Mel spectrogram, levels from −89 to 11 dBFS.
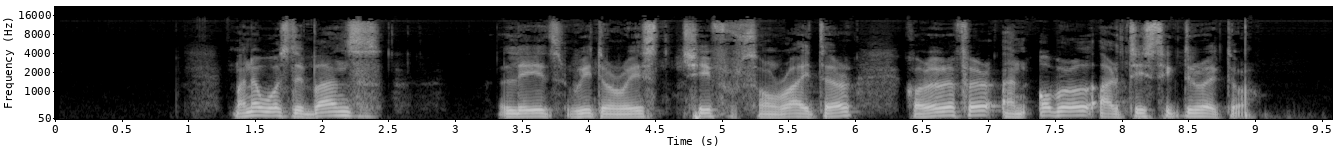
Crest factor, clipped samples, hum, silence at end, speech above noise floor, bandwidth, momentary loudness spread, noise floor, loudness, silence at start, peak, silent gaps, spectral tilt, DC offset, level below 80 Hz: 16 dB; under 0.1%; none; 0.6 s; 55 dB; 15 kHz; 7 LU; -71 dBFS; -17 LUFS; 1.35 s; -2 dBFS; none; -4.5 dB/octave; under 0.1%; -44 dBFS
